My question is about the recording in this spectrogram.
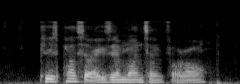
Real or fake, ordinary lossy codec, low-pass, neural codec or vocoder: fake; none; none; codec, 16 kHz, 4 kbps, FreqCodec, smaller model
